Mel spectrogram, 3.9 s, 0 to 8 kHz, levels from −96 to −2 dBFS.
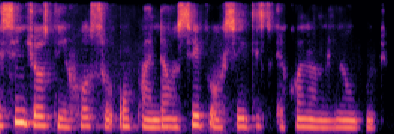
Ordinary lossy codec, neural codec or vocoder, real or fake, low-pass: none; codec, 16 kHz, 4 kbps, X-Codec, HuBERT features, trained on general audio; fake; 7.2 kHz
